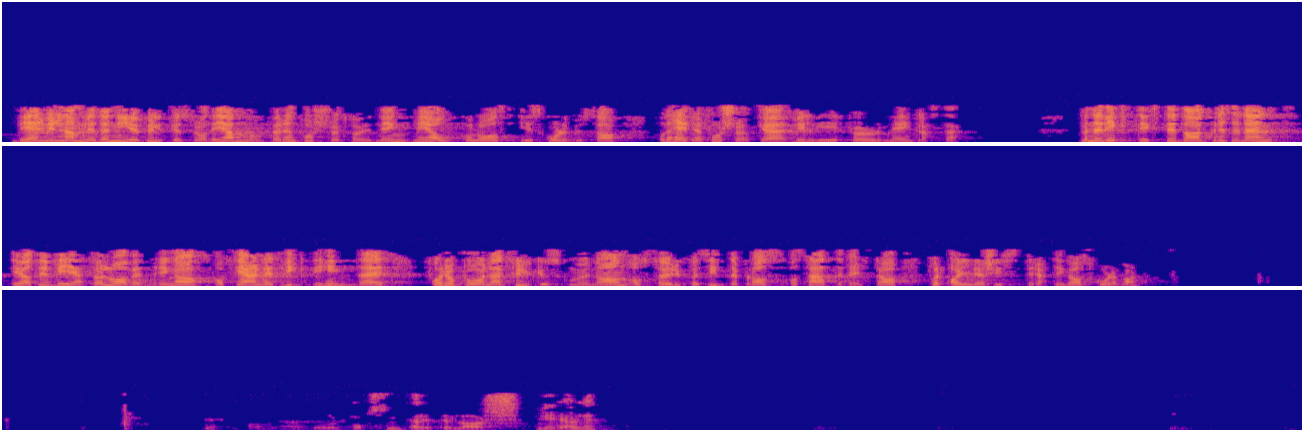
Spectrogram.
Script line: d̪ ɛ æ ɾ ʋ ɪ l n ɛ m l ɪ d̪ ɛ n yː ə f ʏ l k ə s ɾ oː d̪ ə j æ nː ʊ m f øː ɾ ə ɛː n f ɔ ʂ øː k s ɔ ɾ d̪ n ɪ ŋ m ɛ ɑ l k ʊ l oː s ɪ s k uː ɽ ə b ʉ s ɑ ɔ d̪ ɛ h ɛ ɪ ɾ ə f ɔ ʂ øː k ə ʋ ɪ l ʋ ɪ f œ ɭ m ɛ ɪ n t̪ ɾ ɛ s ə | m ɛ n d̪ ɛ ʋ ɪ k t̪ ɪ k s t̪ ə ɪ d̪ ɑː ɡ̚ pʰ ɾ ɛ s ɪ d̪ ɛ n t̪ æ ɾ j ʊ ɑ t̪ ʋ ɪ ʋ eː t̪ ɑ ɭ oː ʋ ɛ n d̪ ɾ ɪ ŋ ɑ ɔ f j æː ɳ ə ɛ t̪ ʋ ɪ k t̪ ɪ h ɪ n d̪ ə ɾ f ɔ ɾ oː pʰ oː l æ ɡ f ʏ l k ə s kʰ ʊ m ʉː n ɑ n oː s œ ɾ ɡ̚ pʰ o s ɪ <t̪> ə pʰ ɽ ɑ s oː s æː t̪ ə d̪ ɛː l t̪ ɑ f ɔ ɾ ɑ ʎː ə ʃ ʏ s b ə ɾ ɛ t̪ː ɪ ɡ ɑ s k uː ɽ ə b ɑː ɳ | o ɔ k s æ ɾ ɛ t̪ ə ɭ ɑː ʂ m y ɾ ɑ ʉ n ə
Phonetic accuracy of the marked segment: correct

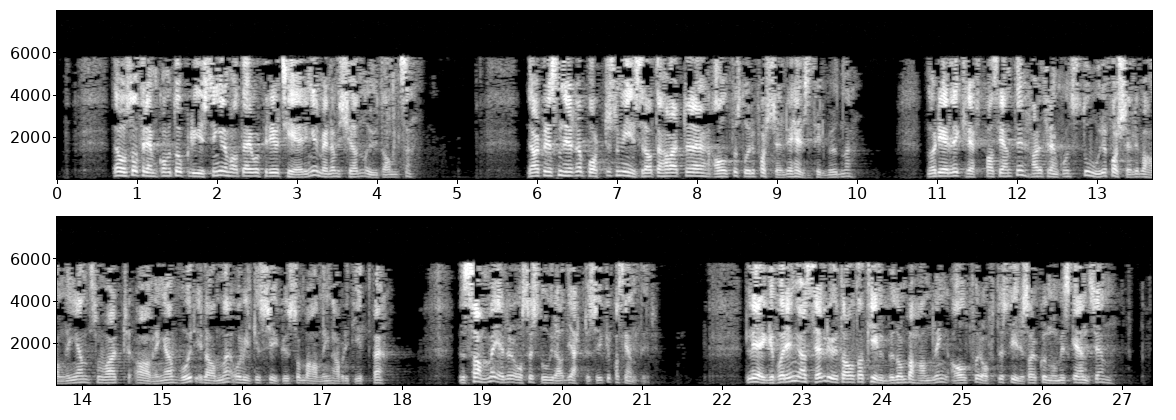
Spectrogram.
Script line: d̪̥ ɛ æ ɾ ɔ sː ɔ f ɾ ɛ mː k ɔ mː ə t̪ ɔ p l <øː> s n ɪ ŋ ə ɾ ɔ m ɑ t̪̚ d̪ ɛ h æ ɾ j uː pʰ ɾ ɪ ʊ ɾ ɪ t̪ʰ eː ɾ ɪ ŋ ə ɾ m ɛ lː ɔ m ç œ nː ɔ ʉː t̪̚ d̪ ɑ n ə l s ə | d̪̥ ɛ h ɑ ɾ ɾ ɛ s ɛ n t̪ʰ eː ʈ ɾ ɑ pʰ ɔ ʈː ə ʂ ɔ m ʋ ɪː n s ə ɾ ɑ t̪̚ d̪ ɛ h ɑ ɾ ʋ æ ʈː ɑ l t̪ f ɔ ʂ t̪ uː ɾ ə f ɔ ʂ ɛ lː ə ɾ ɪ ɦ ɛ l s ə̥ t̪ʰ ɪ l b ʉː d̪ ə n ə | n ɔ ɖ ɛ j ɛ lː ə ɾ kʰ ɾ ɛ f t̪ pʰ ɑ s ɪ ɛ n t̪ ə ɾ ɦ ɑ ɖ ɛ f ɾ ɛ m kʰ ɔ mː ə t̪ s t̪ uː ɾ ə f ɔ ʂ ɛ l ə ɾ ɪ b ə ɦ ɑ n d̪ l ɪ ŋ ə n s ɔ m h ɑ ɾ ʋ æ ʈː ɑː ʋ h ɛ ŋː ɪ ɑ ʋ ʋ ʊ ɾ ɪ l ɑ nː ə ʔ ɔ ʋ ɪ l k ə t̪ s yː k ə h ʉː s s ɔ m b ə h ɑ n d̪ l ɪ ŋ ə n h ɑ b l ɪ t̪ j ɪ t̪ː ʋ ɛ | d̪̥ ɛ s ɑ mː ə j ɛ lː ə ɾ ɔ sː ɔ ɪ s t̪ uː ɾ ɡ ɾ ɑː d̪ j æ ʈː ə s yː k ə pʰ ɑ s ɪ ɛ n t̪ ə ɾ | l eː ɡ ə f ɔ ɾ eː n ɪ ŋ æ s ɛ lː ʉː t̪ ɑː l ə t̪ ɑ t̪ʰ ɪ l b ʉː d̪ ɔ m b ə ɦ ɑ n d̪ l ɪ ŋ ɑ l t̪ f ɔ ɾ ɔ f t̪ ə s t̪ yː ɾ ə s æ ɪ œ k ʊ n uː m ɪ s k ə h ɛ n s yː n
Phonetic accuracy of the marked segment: incorrect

